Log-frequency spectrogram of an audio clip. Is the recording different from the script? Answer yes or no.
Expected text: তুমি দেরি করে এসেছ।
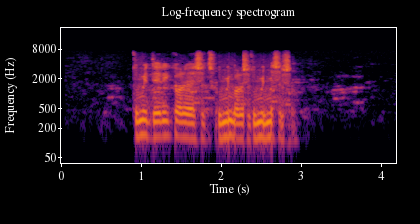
yes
